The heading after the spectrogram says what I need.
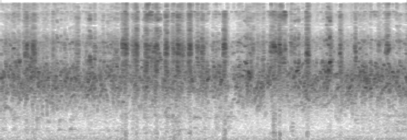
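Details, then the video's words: Pet budgerigars sing as a group, a constant, rapid stream of squeaky high chirps and buzzy warbles. "Budgie Love Moments with Funny Sweet Chirping Sounds"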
